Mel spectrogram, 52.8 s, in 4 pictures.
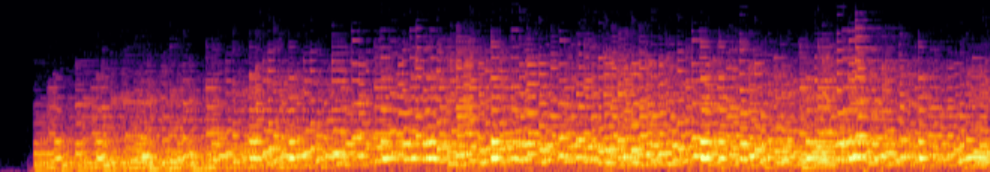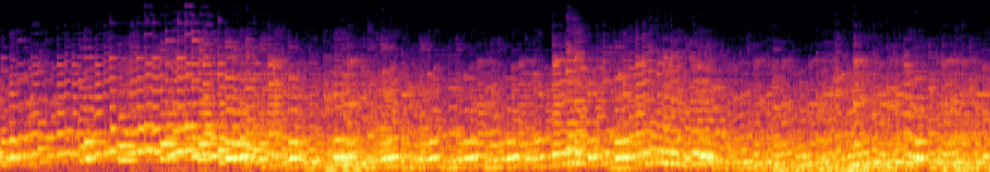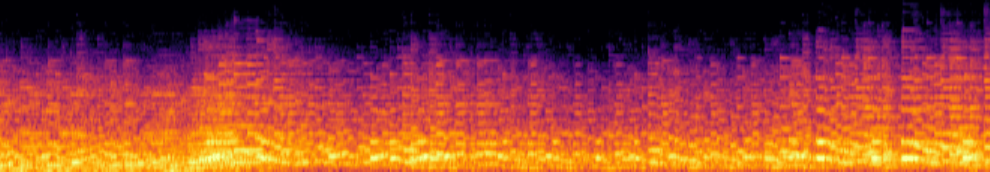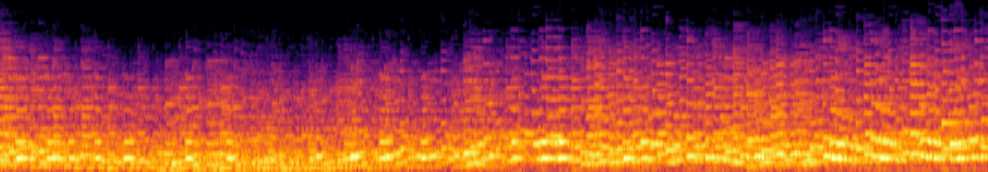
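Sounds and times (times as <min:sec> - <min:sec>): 
piano sonata finale presto: 0:00.4 - 0:52.7.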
